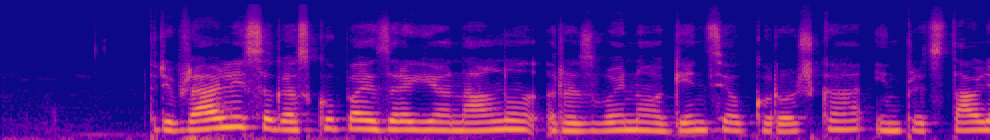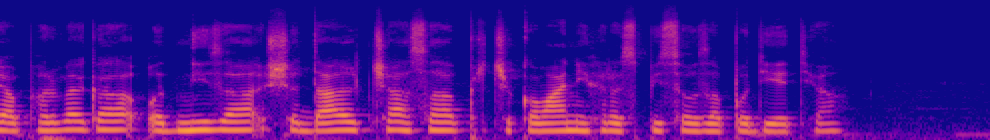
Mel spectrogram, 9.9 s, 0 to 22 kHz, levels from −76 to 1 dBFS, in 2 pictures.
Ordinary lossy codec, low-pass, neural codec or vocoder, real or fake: none; 19.8 kHz; autoencoder, 48 kHz, 128 numbers a frame, DAC-VAE, trained on Japanese speech; fake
